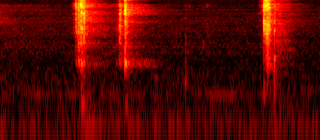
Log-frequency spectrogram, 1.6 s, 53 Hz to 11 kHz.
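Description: A MIDI footswitch on a guitar rig with Line 6 gear is stomped, giving three sharp, close clicks, two in quick succession and one more after a short pause, over quiet room hum.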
